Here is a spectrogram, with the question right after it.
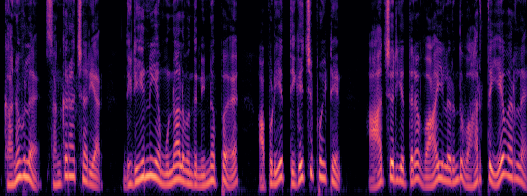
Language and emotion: Tamil, surprised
